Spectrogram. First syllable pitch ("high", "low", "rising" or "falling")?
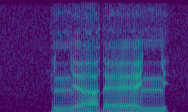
low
